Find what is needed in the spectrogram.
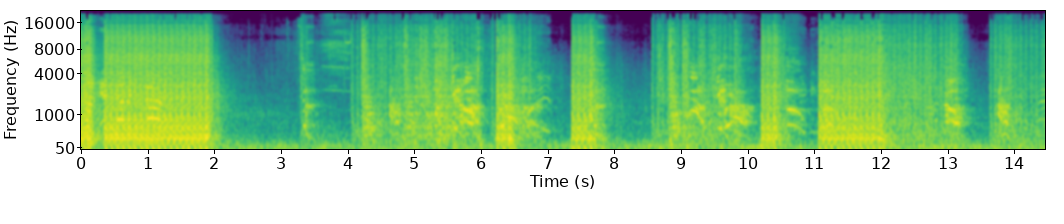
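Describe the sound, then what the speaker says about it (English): Repeated bursts of automatic gunfire in Splinter Cell: Chaos Theory, a loud sustained volley at first, then several shorter rattling bursts separated by brief gaps, with voices talking in between. "Incoming shot!"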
